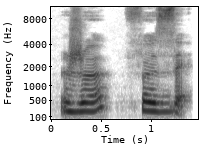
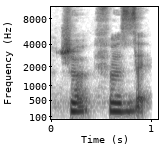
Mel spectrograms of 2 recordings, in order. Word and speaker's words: faisais: Je faisais, je faisais. So AI is pronounced as a E as well, je faisais.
